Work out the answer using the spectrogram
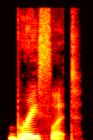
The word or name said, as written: bracelet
